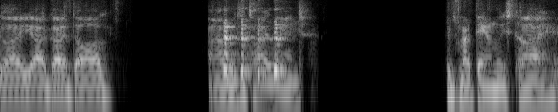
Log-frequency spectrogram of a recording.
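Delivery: level, low, droning monotone with no lift. Answering a question about the offseason during training camp, imitating Kyler sounding so flat. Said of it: "he just sounded so flat".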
